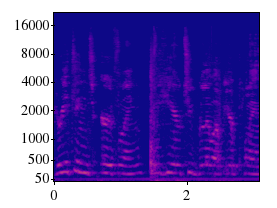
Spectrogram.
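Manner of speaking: high, soft little alien voice; lightly voiced cartoon Martian; Marvin the Martian. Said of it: "I was a big Marvin Martian fan".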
